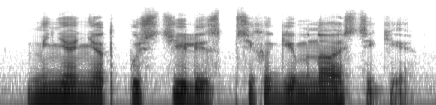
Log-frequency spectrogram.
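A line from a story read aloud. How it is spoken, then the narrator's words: Sad, dull voice. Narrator (Russian): Лиля грустная потухшим голосом сказала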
